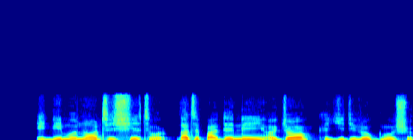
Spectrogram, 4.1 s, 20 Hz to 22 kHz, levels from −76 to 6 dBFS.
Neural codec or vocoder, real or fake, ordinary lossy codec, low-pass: codec, 16 kHz in and 24 kHz out, 0.6 kbps, FocalCodec, streaming, 4096 codes; fake; none; 7.2 kHz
